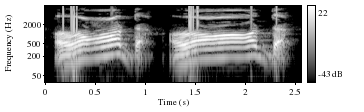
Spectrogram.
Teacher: বাঁ দিকে যদি আমরা জিভের গোড়াটাকে তার বরাবর, জিভের গোড়া কিনারাটাকে তার বরাবর উপরের মাড়ির দাঁতের গোড়ার সাথে লাগিয়ে উচ্চারণ করি রড, রড, তাহলে সেটা জদ উচ্চারণ করা যাবে।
